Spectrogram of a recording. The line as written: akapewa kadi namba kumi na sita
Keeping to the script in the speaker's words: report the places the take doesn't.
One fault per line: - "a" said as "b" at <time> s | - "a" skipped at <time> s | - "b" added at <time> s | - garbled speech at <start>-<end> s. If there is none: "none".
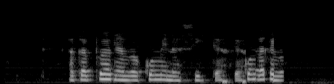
- "kadi" skipped at 1.1 s
- garbled speech at 2.3-2.8 s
